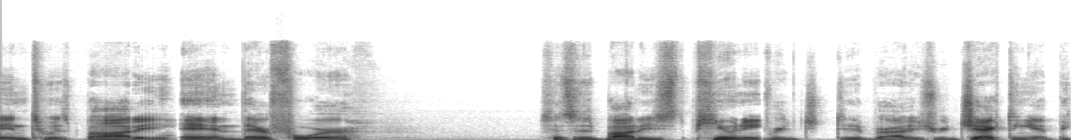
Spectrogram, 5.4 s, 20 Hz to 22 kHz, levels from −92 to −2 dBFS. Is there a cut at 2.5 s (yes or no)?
no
